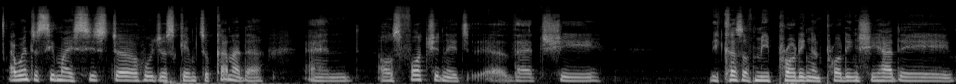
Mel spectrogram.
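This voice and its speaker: A woman's voice: fairly low pitch, dry recording. Reflective Cameroonian woman, close dry sound. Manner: reflective, halting, with restarts and slow emphatic stretches. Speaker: guest poet. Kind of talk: conversational interview.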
